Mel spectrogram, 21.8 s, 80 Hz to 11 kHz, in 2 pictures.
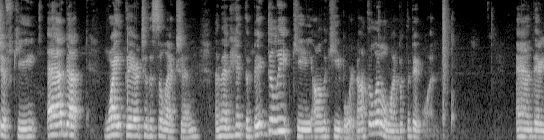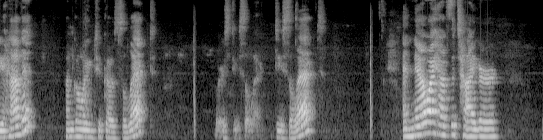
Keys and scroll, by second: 10.3 BackSpace.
